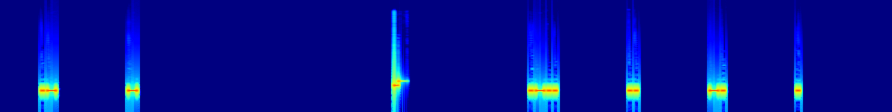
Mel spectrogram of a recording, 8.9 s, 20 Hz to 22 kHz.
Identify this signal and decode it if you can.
Morse code, heard as a keyed tone, about 40 wpm, spaced as for 11 wpm, 700 Hz. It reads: AT LINE
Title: 8x Character Spacing - Top 200 Words - 40wpm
